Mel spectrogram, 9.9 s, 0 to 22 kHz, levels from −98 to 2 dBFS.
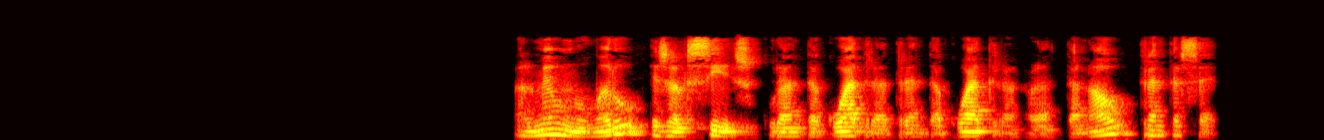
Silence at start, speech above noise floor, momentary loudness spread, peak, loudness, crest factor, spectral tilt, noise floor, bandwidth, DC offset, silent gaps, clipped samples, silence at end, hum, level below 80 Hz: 3.85 s; over 66 dB; 13 LU; -4 dBFS; -23 LUFS; 24 dB; -4 dB/octave; under -90 dBFS; 7.8 kHz; under 0.1%; none; under 0.1%; 0.85 s; none; -62 dBFS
